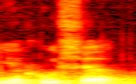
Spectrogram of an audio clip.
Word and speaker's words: Yahushua: hamashiach right or um well technically you would pronounce it yahusha hamashiach or yahushua that means yahushua the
